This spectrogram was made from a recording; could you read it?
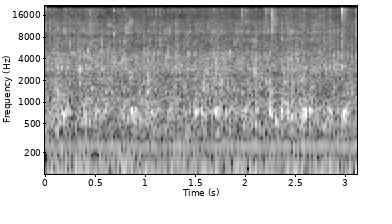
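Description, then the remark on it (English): Water trickles softly and continuously in a garden, a quiet, steady outdoor babble with a faint low hum underneath and no voices. “Today we're going to ground together out in my garden with nature, the birds, the water, and connect deeply to the self.”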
